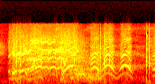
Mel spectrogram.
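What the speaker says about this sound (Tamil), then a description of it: "குதிரை எடுத்துட்டு ஓடுதே" A horse whinnies loudly and close by in several rising-and-falling calls, with a brief scuffle at the end as it bolts away; voices mix in.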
